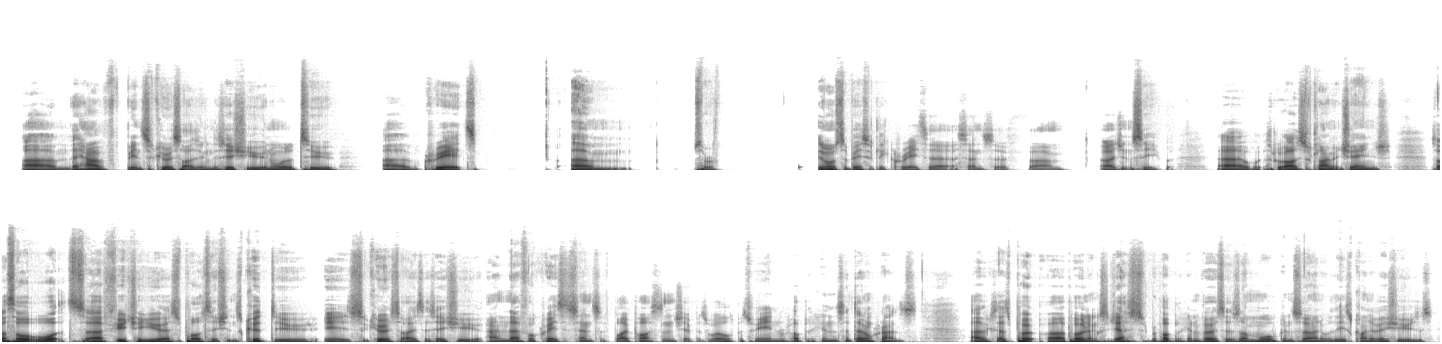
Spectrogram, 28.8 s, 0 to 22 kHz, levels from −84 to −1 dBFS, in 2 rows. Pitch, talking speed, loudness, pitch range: 95 Hz, 155 wpm, -24 LUFS, 90-105 Hz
